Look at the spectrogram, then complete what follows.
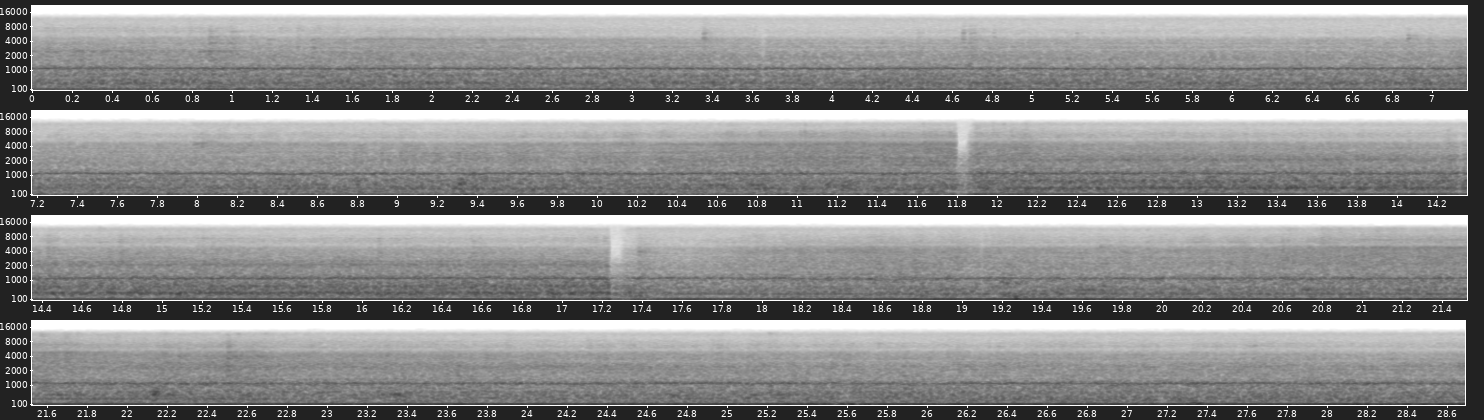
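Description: A steady mechanical hum with a constant high whine above it. The hum changes slightly at two abrupt breaks, about twelve and seventeen seconds in.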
